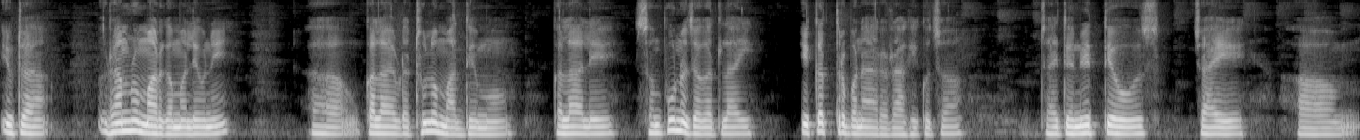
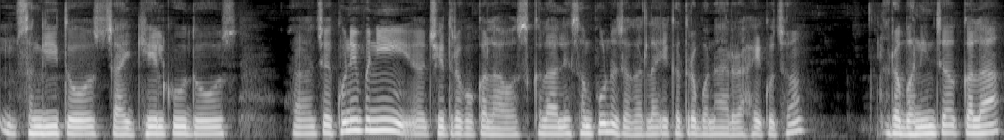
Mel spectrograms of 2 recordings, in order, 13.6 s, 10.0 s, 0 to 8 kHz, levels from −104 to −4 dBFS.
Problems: none marked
